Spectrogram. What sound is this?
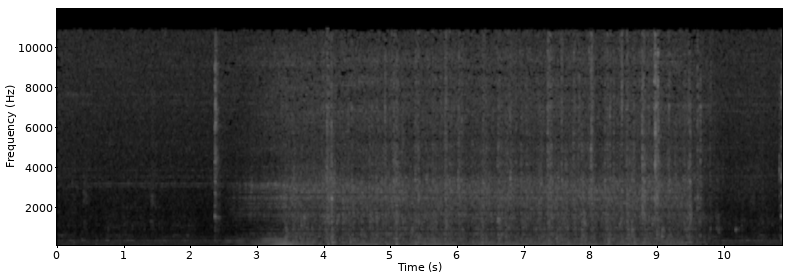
Clean sound - washing machine
machine, 10, Washing, seconds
